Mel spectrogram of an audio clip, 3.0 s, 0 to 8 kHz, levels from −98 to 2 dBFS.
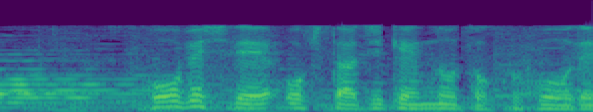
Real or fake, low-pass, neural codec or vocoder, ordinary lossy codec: real; 7.2 kHz; none; AAC, 16 kbps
